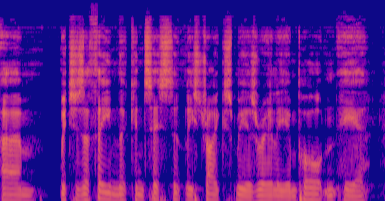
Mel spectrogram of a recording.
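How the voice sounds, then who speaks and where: A man speaks with a Liverpool accent. His pace is very fast. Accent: Scouse (Liverpool). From Liverpool, England. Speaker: transport programme director. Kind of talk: conference reflection talk. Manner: hesitant, many fillers.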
